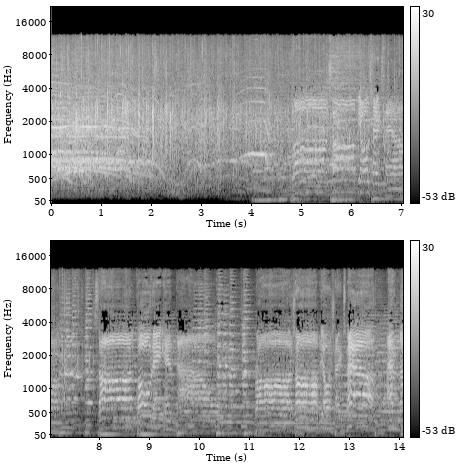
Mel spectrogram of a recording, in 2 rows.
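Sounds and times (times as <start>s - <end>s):
cheering: 0.0s - 6.9s
live audience applause: 0.0s - 7.8s
band music: 4.1s - 14.0s.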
